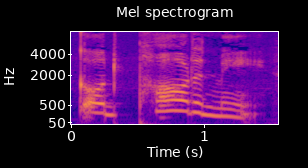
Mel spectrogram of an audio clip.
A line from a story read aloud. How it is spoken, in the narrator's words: cried the detective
